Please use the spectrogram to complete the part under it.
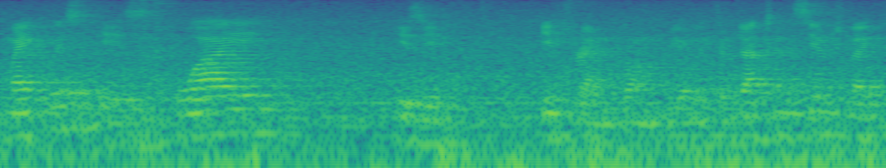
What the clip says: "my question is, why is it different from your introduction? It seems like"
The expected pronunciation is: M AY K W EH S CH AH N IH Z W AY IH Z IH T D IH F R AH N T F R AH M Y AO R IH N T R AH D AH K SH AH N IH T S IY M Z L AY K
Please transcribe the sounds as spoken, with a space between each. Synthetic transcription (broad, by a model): M AY K W EH S CH AH N IH Z W AY IH Z IH T D IH F R AH N T F R AH M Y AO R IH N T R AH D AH K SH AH N IH T S IY M Z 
